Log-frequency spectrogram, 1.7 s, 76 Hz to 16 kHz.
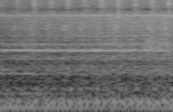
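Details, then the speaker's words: Ford F-350 with replacement 6.2 engine, first start after swap: steady, deep V8 idle with a faint, quick ticking and puff at each firing from a small exhaust leak. "Exhaust leak? I think a little bit, yeah. Little exhaust leak."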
